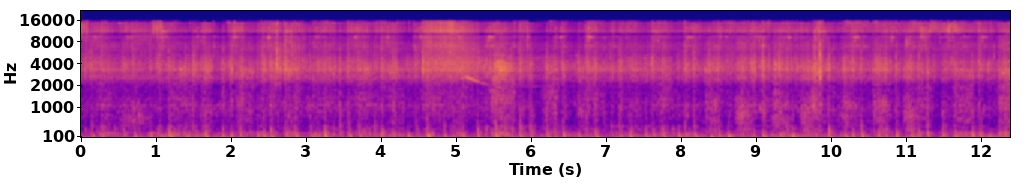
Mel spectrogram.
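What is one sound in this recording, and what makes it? A horse gallops with rapid hoofbeats on soft ground.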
